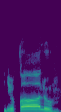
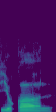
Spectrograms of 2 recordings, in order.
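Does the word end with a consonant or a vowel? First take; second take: vowel; consonant. First: The word ends with a short vowel. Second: The word ends on a bare consonant. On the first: The reading continues without stopping. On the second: The reader stops at this word.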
